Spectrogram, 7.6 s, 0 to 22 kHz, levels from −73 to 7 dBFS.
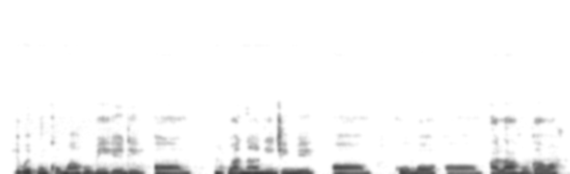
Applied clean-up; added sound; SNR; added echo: none; none; none; none.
